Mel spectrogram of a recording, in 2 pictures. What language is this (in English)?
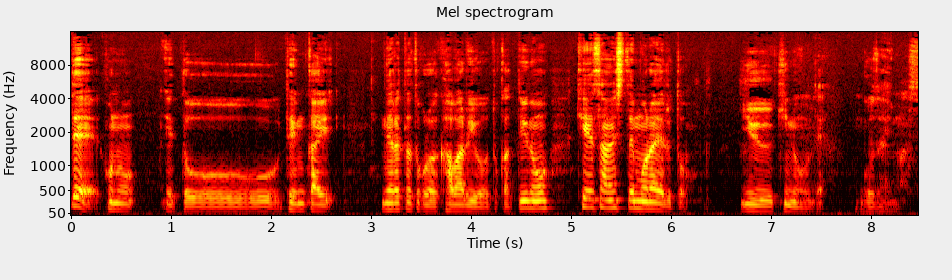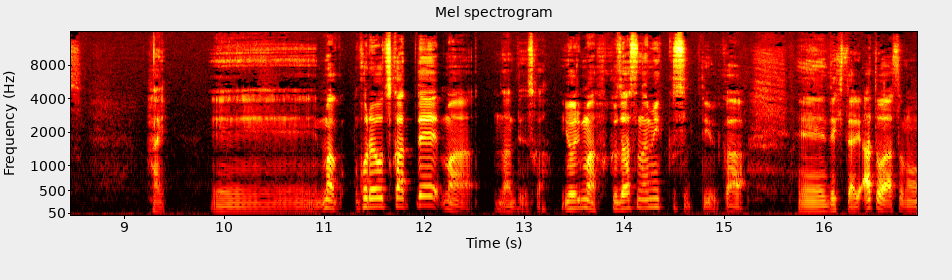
Japanese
